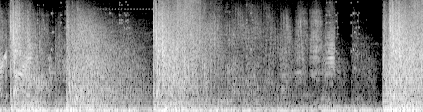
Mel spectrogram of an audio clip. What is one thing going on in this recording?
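Heavy weapons fire in loud booming bursts.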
